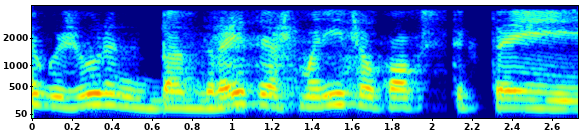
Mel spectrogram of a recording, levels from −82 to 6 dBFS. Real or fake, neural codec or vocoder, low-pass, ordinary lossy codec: real; none; 3.6 kHz; AAC, 16 kbps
